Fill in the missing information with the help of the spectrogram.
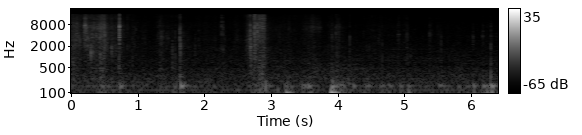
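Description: A long, solid white wax pillar candle, held in latex-gloved hands, is scraped and scratched along its surface with the tips of small metal scissors. Soft, brief scratchy rasps and crinkly crunches sit over a low rumble, with several short bright streaks. Two louder, thumping scrapes come near the middle.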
